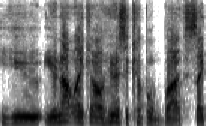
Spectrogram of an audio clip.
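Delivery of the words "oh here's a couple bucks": ordinary delivery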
